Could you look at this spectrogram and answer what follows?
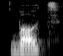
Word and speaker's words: boat: what about boot sorry O A like goat oh co yeah exactly coat goat goat boat yeah boat like uh the best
